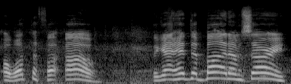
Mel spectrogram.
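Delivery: loud, high, shocked yelling; shocked outburst. Real, not acted. Gamer shocked a hidden player hit the button, yelling loud and high. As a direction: burst out in disbelief. Shocked at a teammate's surprise move.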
